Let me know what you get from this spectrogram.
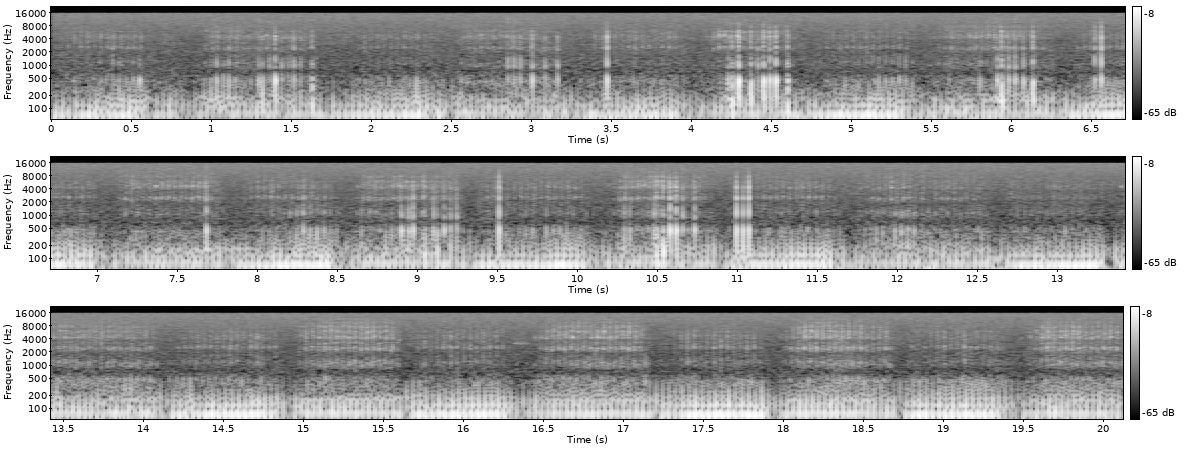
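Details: Deep, continuous purring from the cat Manis, recorded on an ASMR microphone. The rumble swells and eases in regular inhale-exhale cycles, and faint higher rustling accompanies many of the pulses.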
